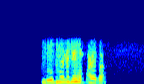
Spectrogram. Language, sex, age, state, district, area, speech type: Hindi, female, 45-60, Uttar Pradesh, Hardoi, rural, conversation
